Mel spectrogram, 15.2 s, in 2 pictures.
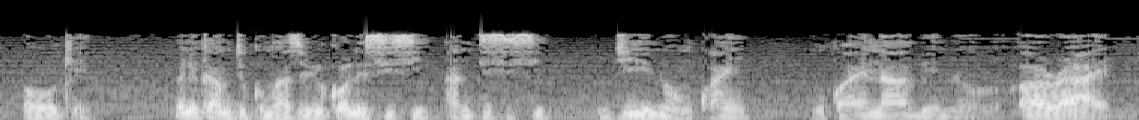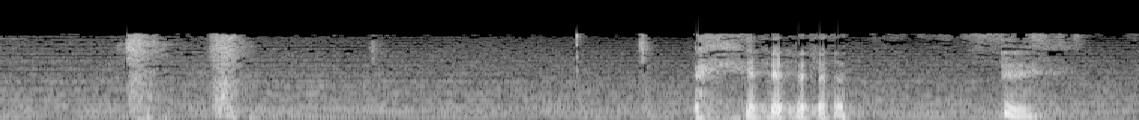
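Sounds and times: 
speech: 0.2s - 7.5s, 8.4s - 8.7s, 12.6s - 13.4s, 14.3s - 14.6s
person sneezing: 8.4s - 9.4s
laughter: 12.2s - 13.3s, 13.9s - 14.8s.

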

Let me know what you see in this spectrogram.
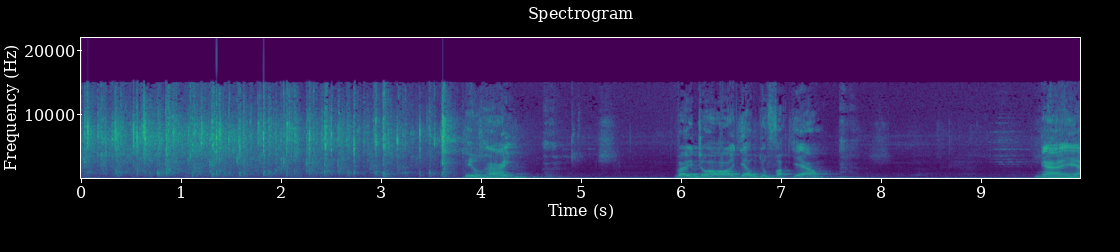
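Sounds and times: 
audience applause: 0.0s - 3.8s
speech: 3.8s - 4.5s, 6.0s - 7.5s, 9.5s - 9.9s.

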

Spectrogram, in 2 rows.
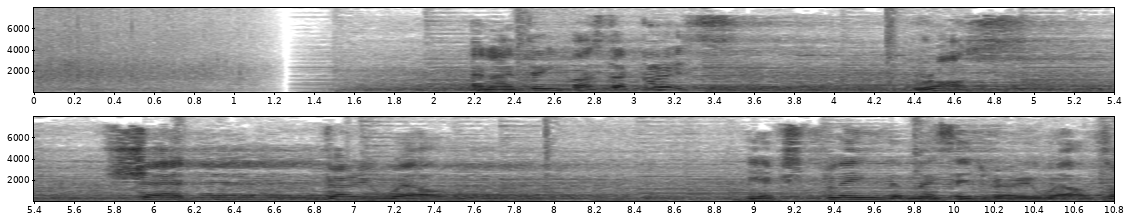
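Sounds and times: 
audience clapping: 0.0s - 1.3s
speech: 2.2s - 4.9s, 5.8s - 8.0s, 9.0s - 10.7s.

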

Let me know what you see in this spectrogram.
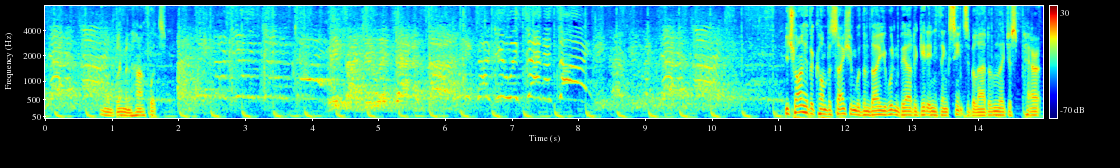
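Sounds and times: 
pounding beat: 0.0s - 11.1s
large crowd of protesters chanting and shouting: 0.0s - 11.2s
speech: 0.8s - 2.1s, 11.1s - 14.9s.

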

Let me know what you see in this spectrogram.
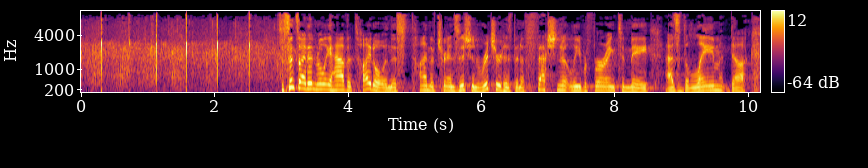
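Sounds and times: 
audience applause: 0.0s - 3.5s
sharp loud claps: 0.0s - 3.6s
speech: 3.0s - 10.1s.

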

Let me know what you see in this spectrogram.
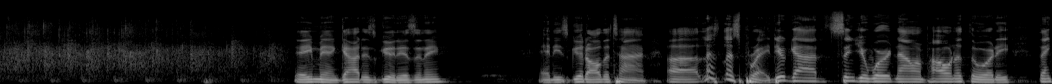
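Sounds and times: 
crowd clapping: 0.0s - 3.2s
speech: 3.0s - 4.5s, 5.4s - 10.5s.

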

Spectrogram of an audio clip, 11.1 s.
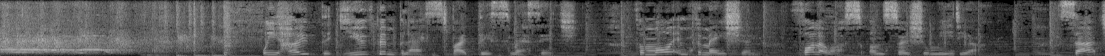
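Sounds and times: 
crowd applause: 0.0s - 2.6s
speech: 2.7s - 9.9s, 10.6s - 11.0s.

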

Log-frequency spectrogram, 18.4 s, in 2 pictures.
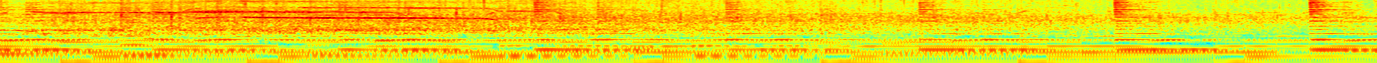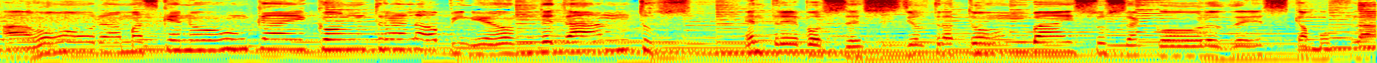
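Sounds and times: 
audience applause: 0.0s - 10.3s
speech: 9.3s - 18.3s.

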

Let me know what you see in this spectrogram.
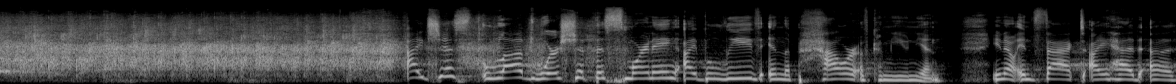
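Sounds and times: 
audience applause: 0.0s - 5.5s
speech: 4.2s - 11.7s.

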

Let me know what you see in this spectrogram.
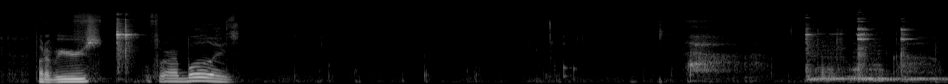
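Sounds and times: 
speech: 0.4s - 2.5s
gulping beer from a six-pack: 3.0s - 6.0s.

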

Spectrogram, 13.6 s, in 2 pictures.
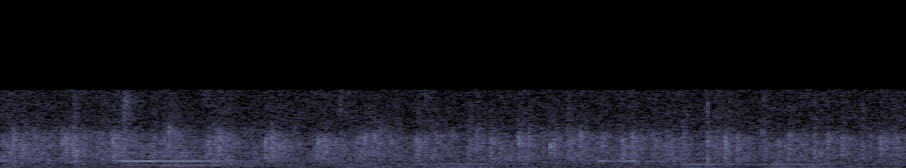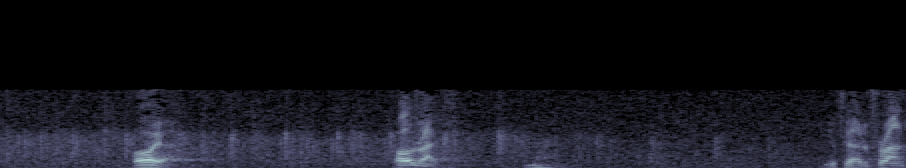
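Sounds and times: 
audience clapping: 0.0s - 13.5s
speech: 7.8s - 8.2s, 9.8s - 11.0s, 13.0s - 13.5s.

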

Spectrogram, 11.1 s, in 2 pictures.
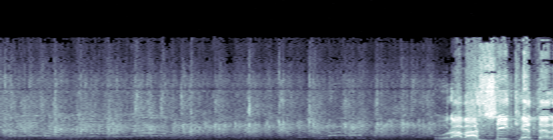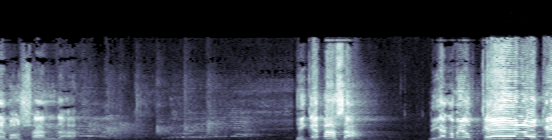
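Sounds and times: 
audience applause: 0.0s - 7.9s
speech: 4.4s - 6.4s, 8.5s - 9.2s, 9.8s - 11.0s.

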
